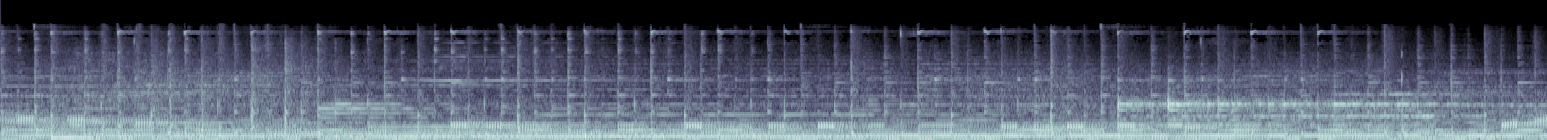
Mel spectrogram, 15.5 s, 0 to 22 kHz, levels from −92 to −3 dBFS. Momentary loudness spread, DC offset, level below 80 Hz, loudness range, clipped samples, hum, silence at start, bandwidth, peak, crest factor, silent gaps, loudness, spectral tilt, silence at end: 3 LU; under 0.1%; -28 dBFS; 1 LU; under 0.1%; none; 0 s; 10.5 kHz; -4 dBFS; 14 dB; none; -20 LUFS; -7 dB/octave; 0 s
